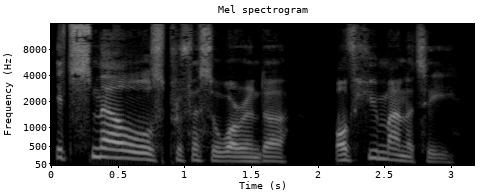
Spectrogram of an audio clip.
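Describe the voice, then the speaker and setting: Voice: mid-range voice, big pitch swings, normal speed, mellow, dry recording, studio quality, lightly acted. A narrator voicing an earnest, self-important male painter with a grandiose manner in an audiobook. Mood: proud.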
